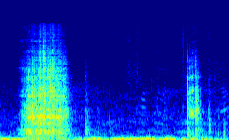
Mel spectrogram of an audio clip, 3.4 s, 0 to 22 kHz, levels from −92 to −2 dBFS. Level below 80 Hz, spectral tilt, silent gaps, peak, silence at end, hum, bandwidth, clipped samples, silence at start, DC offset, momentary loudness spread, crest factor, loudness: -46 dBFS; -5 dB/octave; none; -20 dBFS; 0 s; none; 11 kHz; under 0.1%; 0 s; under 0.1%; 22 LU; 18 dB; -36 LUFS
